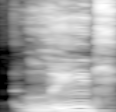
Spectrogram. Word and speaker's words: lead: इसे हम बोलते हैं लेड।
